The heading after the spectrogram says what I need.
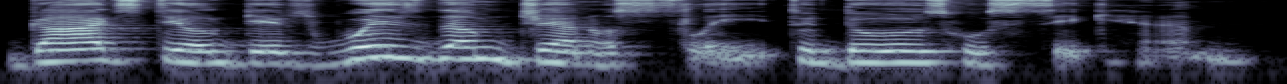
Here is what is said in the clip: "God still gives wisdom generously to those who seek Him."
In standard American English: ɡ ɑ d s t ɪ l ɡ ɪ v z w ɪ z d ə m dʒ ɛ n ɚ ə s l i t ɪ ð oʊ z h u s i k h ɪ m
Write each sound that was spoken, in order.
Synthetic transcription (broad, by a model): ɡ ɑ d s t ɪ l ɡ ɪ v z w ɪ z d ə m dʒ ɛ n ɚ ə s l i t ɪ ð oʊ z h u s i k h ɪ m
